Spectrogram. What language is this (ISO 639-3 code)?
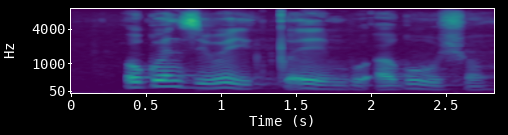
zul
